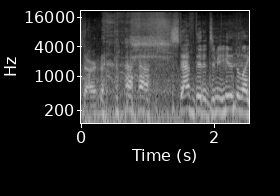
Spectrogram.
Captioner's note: laughs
